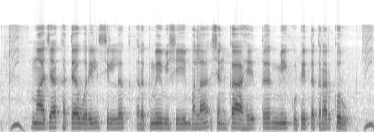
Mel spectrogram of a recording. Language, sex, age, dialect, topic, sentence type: Marathi, male, 41-45, Standard Marathi, banking, question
